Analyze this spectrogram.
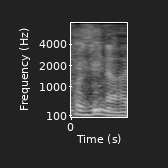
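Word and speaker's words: Kozina: Und da bin ich mir nicht sicher, wie es jetzt mit dem Kresimir Kocina, der so ausgesprochen? Kosina heißt er, ja, genau.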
